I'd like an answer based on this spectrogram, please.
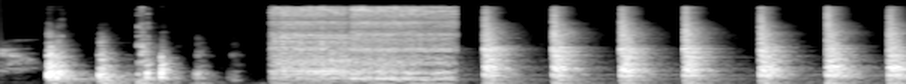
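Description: Sharp metal-on-metal hammer blows on a car door hinge: a quick flurry of six strikes, then steady strikes about two a second. Between them a pneumatic air ratchet runs for about a second.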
